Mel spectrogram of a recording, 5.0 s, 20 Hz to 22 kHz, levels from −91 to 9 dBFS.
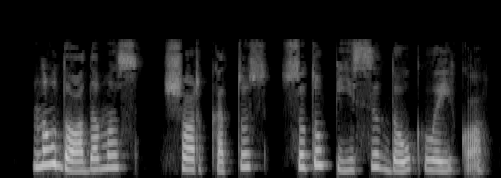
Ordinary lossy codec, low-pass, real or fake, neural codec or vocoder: MP3, 32 kbps; 9.9 kHz; fake; vocoder, 22.05 kHz, 80 mel bands, Vocos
